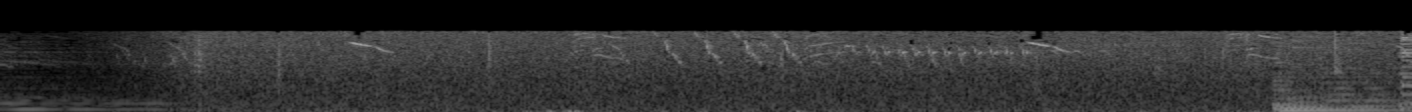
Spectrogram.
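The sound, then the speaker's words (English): A chorus of wild birds at Joshua Creek Ranch chirps and calls, many overlapping short notes over a steady hiss of outdoor ambience, briefly bookended by tonal music at the start and end. “You're listening to the critters, the wild birds at Joshua Creek Ranch that love the habitat and call it home.”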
